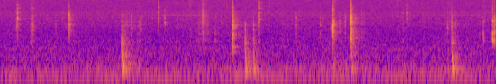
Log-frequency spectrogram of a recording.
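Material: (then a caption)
Soap. A small, solid white bar of soap is held in the fingers and shaved with a metal utility blade, its flakes falling onto a pile of shavings. Repeated short, crisp scraping strokes sound as dry ticks and clicks with bright edges, scattered irregularly over a quiet, low background hum.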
